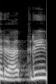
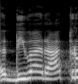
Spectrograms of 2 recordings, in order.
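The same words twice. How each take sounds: First: रात्रि ending in -tri; wrong form. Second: Said in the usual way. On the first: Shown as a demonstration. Teacher rejects a misspelling, रात्रि ending in ee. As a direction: sound the final i of रात्रि. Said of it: "रात्रि नहीं". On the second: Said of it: "दिवारात्र होता है".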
